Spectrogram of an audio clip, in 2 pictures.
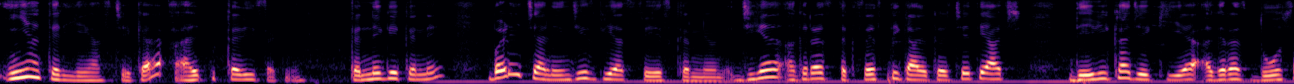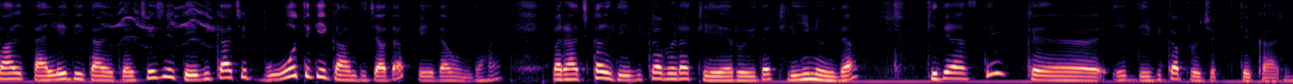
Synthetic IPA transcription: ɪjãːkəɾijẽːəst͡ʃeːkɛːɛ̰lpkəɾiːsəknḛː | kənːeːkeːkənːeːbəɽeːt͡ʃɛːlẽɲd͡ʒɪzbʱiːəsfeːskəɾneːɦoːnḛːd͡ʒɪjãːʔəɡəɾəssəksɛːsd̪iːɡəlkəɾt͡ʃeːt̪eːəd͡ʒ | d̪eːʋikaːd͡ʒeːkiːɛːʔə̰ɡəɾəsd̪oːsaːlpɛːleːd̪iːɡəlkəɾt͡ʃeːd͡ʒeːd̪eːʋɪkaːt͡ʃbɔːt̪kiɡãːnd̪id͡ʒjaːd̪aːpɛːd̪aːɦʊ̃nd̪aːɛːpəɾəd͡ʒkəld̪eːʋɪkaːbəɽaːkliːjəɾɦoːiːd̪aːkliːnɦoːiːd̪aːkɪt̪eːəst̪eːkeːd̪eːʋɪkaːpɾoːd͡ʒɛk̚ʈd̪eːka̰ːɾən

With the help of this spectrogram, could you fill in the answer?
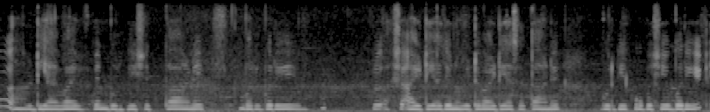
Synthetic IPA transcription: ɖiajʋajbenbuɾɡiːɕit̪aːɽ̃i | bəɾibəɾi | əɕaajɖijad͡ʑinoʋiʈiʋajɖijasat̪aːɽ̃i | buɾɡiːkʰuːpəɕibəɾiː

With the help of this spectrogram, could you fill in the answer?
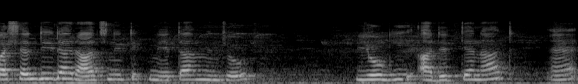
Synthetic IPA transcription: pɐsə̃nd̪iɖaɾaːd͡ʒniːt̪ɪkneːt̪amʊ̃ɦɲd͡ʑo | joːɡiʔaːd̪ʱɪt̪jənaːʈ̪ʰ | ɛ̃ː

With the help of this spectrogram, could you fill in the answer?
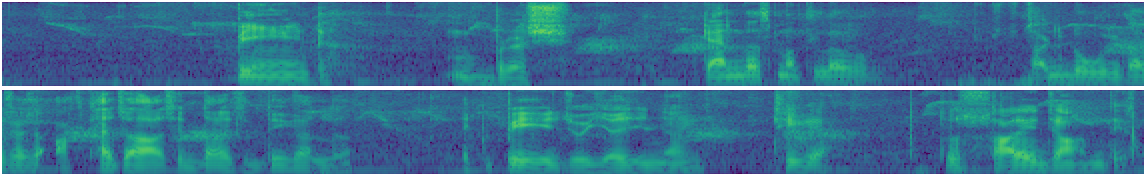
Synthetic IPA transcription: pẽːʈ | bɾəʃ | kɛ̃ːnd̪əsmət̪ləb | sa̰ːɖiːɖoːɡɾiːpaːʃaːt͡ʃːʔaːkʰːɛːt͡ʃaːsɪd̪aːsɪd̪iːɡəl | ɪkpeːd͡ʒɦoːiːd͡ʒaːiãːɡiː | ʈʰiːkɛː | t̪ʊsːsa̰ːɾeːd͡ʒaːnd̪ḛː

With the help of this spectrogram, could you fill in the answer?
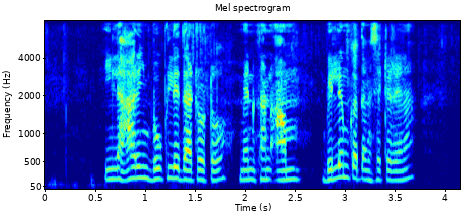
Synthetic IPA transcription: iɲlaɦaɾiɲbuklɛd̪aʈɔʈɔmɛnkʰanam | biləmkat̪ams̬ɛʈɛɾɛna

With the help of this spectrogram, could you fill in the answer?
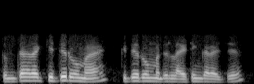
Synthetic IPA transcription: t̪umt͡ɕaɾakit̪iːɾumaɦekit̪iːɾumːəd̪ʱjelajʈĩŋkəɾajt͡ɕe

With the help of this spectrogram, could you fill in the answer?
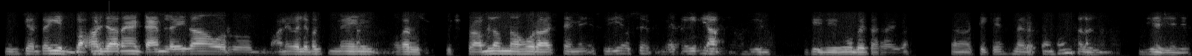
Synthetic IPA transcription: kɐɾt̪aɦɛkijebaɦəɾd͡ʒaːɾɐɦɦɛ̃ʈaːɪmlɐɡeːɡaɔːɾaːneʋaːleʋɐk̚t̪mɛ̃ɐɡəɾʊ | kʊt͡ʃʰpɾaːbləmnɐɦoɾaːd͡ʒt̪emẽɪslieʊsːebeːɦt̪əɾɦɛkiaːp̚d͡ʒiː | d͡ʒiːd͡ʒiːʋobeːt̪əɾɾɐɦeːɡaː | ʈʰiːkɦɛmɛ̃ɾɐk̚ʰt̪aɦũt̪ʰaũkɐlad͡ʒaːa | d͡ʒiːɦãd͡ʒiːɦãd͡ʒiː

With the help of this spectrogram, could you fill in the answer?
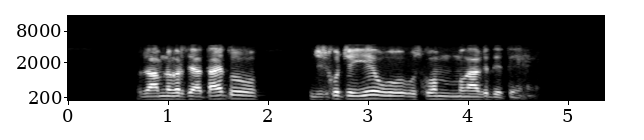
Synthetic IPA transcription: ɾaːmnɐɡəɾseaːt̪aɦɛ̃t̪o | d͡ʒɪskot͡ʃaɦieoʊskoɦɐmːɐŋaːked̪eːt̪eɦɛ̃ː

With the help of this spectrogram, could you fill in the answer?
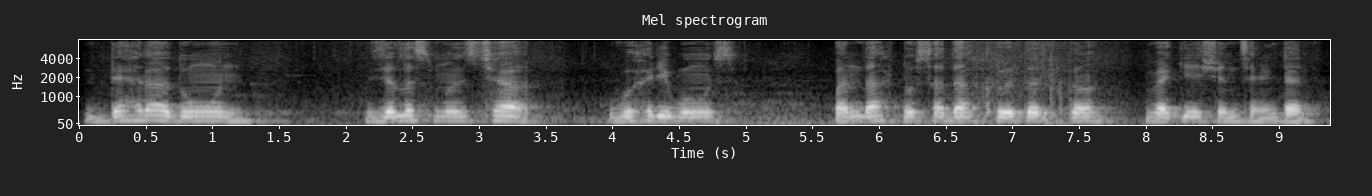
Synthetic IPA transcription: d̪eɦɾaːd̪uːn | zɐlɐsmənzt͡ʃʰa | ʋəɦɾibũːs | pɐnd̪aɦʈosɐd̪aːkʰəːt̪əɾkɐ̃ | ʋekeːʃɐnseɳʈɐɾ

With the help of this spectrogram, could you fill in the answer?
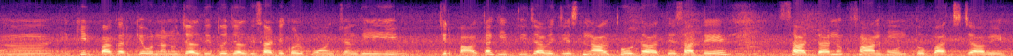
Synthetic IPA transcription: kɪɾpaːkəɾkeːʊnãːnũːd͡ʒəld̪iːt̪õːd͡ʒəld̪iːsaːɖeːkoːlpɔ̃ːɲt͡ʃənd̪iː | k̪ɪɾpaːlt̪ãːkiːt̪iːd͡ʒaːʋeːd͡ʒɪsnaːlt̪ʰoːɖaːt̪eːsaːɖeː | saːɖaːnʊksaːnɦoːɳt̪õːbət͡ʃd͡ʒaːʋeː

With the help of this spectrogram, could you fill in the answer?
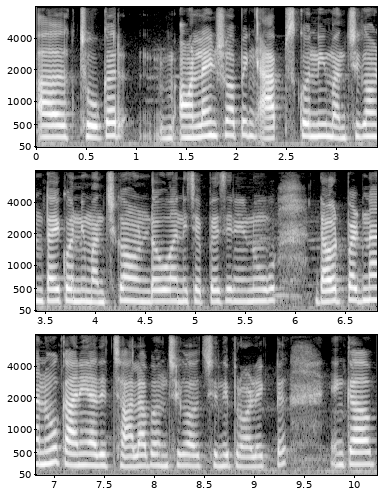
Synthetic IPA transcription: t͡ʃuːkɐɾ | aːnlɐjnʃaːpiŋɡa̰ːpsko̞nːimɐɲt͡ʃiɡaːuɳʈaːjiko̞nːimɐɲt͡ʃiɡaːuɳɖɐʋɐnit͡ʃɛpːe̞ːsine̞ːnu | ɖɐwʈ̚pɐɽɐnaːnukaːniːɐd̪it͡ʃaːlaːbɐɲt͡ʃiɡaːʋɐt͡ʃːind̪ipɾaːd͡ʒek̚ʈ | iŋkaː

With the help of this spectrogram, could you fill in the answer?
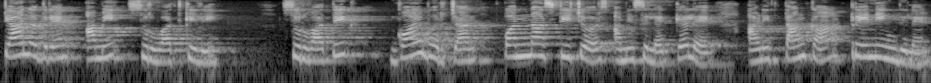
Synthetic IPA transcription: t̪janəd̪ɾenamisuɾuʋat̪keli | suɾʋat̪iːkɡɔ̃jbʱəɾt͡ɕãnpənːasʈit͡ɕəɾsamisilekkɛlɛ̃aɽ̃it̪ãŋkãʈɾeniŋɡd̪ilɛ̃

